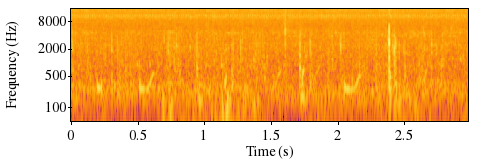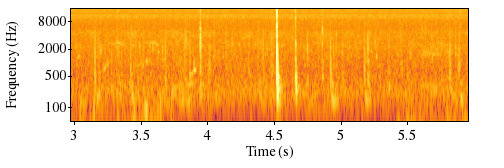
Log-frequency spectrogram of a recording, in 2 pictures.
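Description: Light drizzle: scattered, irregular raindrop ticks, with one sharper tick about four and a half seconds in.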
